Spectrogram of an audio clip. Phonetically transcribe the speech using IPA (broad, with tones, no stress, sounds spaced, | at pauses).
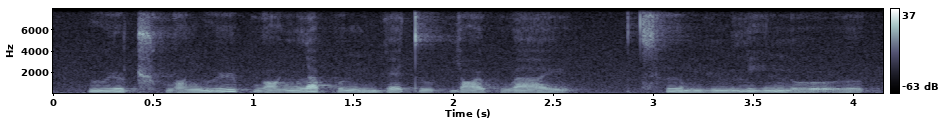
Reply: ɻ ɻ̩˥ ʈ͡ʂʰ w ɑ˧˥ ŋ ɻ ɻ̩˥ p w ɑ˧˥ ŋ l ä˧ p ʊ˥˩ ŋ m ɥ ɛ˥ t̪ u˥ p j ɑ˥˧ ʊ̯ p w a˥˩ ɪ̯ | t͡sʰ ɹ̩˥˩ m y˧˥ n l i˥ n̪ o̰˨˩˦ ʊ̯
